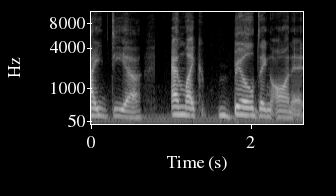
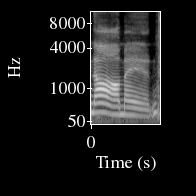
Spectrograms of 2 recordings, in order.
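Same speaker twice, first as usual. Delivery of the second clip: put-on Jamaican accent, louder; 11 dB louder than usual. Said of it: "doing the whole thing with, like, a Jamaican accent".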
